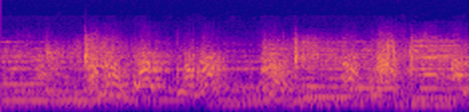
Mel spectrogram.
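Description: Sled dogs barking and yipping over steady background music.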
